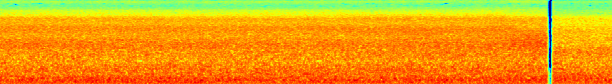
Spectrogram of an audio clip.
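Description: Muddy flash-flood torrent rushing past, a steady, dense wash of water noise with a brief dropout near the end.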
